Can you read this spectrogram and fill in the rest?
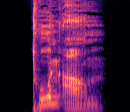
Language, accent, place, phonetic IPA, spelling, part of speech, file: German, Germany, Berlin, [ˈtonˌʔaʁm], Tonarm, noun, De-Tonarm.ogg
- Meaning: tone arm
